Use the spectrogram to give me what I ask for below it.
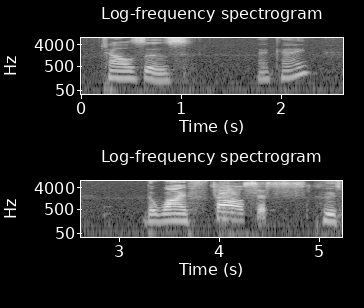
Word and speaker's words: Charles's: extra little E in there so you've got Charles's Charles's okay the wife's tarsus who's married to Charles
